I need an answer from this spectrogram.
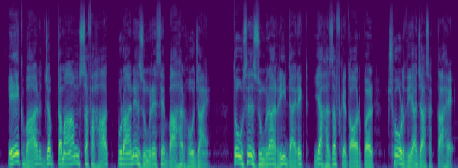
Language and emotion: Urdu, neutral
